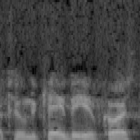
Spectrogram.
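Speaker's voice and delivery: ordinary talk, nothing marked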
